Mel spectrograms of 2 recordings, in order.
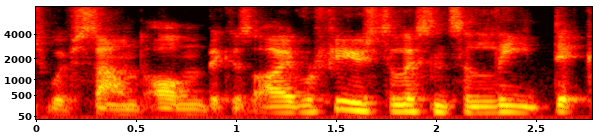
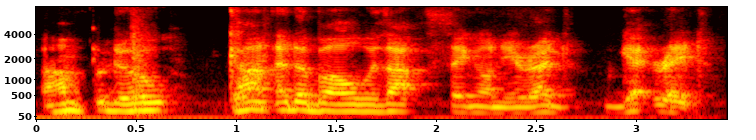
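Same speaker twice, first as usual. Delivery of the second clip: mock pundit voice; 4 semitones higher than usual. Mock commentator line, laughing after.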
